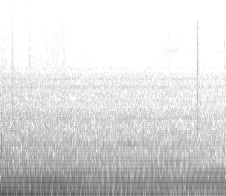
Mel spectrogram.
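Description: Film soundtrack drone: a low chord of steady held tones over a rumble, slowly fading in the wake of a loud impact.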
